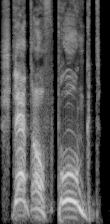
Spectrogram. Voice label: heavy fight on cap, de

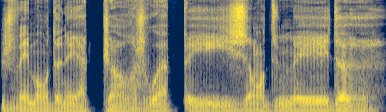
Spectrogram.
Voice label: sniper taunts, fr; "J'vais m'en donne à cœur joie, paysans d'mes deux."

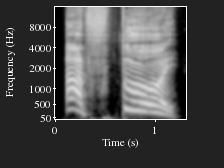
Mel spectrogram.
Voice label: Scout jeers ru

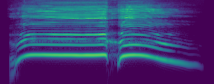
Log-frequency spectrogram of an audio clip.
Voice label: cheers, ru; Engineer; "(радуется)"

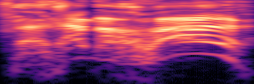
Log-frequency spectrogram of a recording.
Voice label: Demoman jeers, de

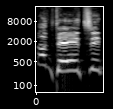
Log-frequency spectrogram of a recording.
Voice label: taunt conga fun; Scout

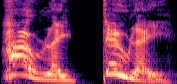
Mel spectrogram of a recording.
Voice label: Sniper positive vocalization

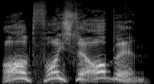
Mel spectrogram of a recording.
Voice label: heavy melee dare, de

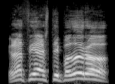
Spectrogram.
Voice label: thanks for the teleporter, es; ¡Gracias, tipo duro!; Scout

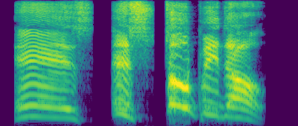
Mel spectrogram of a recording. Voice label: medic taunts, es; "Es... estupido!"

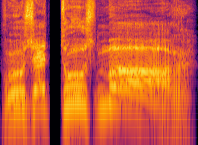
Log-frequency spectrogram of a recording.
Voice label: fr; Heavy; "Vous êtes tous morts"

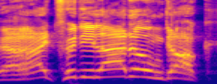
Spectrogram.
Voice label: soldier activate charge, de

